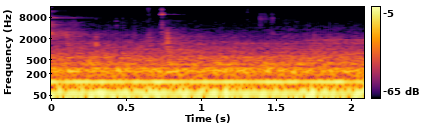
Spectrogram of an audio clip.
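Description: Faint, steady low hum with a few faint light clicks.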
